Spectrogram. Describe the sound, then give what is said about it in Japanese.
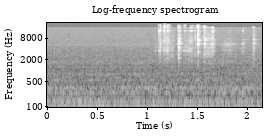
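Keys jangle as they are handled: a few faint, bright metallic clinks and rattles in the second half, over a low steady rumble. “まずは鍵を、そしてケースとリング。”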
